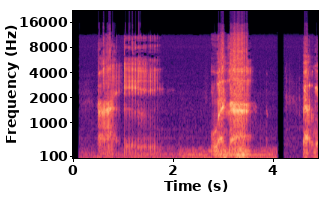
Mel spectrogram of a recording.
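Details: Repeated voluntary burping in a one-minute belching session: several loud, prolonged belches with a deep, rough, gurgling throaty sound, separated by short pauses.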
